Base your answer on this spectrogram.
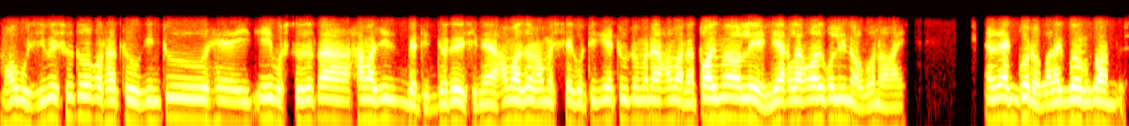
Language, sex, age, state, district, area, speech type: Assamese, male, 18-30, Assam, Nalbari, rural, conversation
